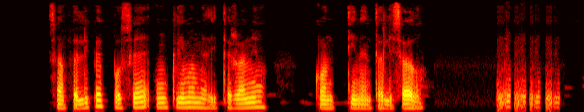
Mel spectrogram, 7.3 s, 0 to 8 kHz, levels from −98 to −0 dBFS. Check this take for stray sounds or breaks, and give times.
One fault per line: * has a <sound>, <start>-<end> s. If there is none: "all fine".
* has a laugh, 6.2-7.0 s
